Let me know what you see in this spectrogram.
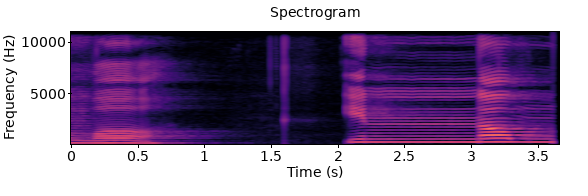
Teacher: lam pada laf Allah atau lam jalalah dibunyikan secara tafkhim sebab huruf sebelumnya berharakat fathah maka dibacanya tebal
